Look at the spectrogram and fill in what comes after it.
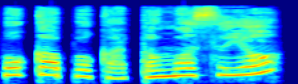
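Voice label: Voice heal, Japanese; yukino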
